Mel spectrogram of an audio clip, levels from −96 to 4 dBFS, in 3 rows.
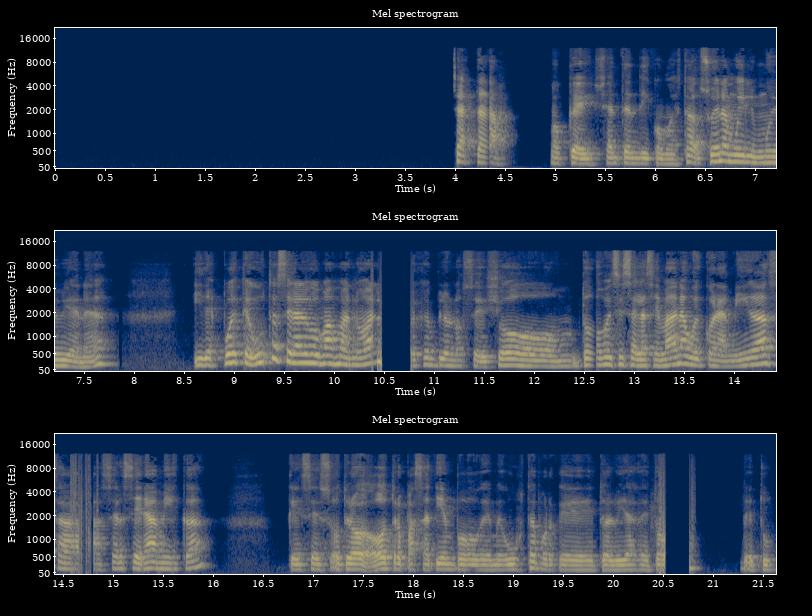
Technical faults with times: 10.37-10.80 intermittent contact
14.58-14.89 intermittent contact
20.46-20.83 intermittent contact

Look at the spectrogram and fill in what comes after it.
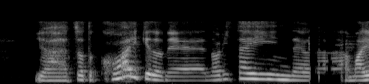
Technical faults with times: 3.12-3.45 speech suppressed in double talk
3.44-3.52 other side's voice leaking through

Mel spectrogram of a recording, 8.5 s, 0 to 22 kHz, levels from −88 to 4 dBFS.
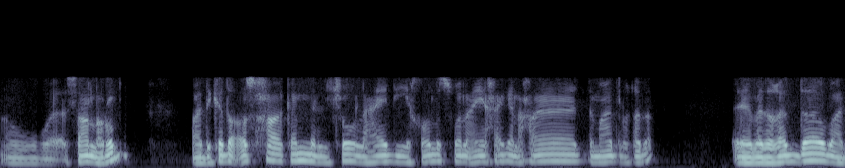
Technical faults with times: none

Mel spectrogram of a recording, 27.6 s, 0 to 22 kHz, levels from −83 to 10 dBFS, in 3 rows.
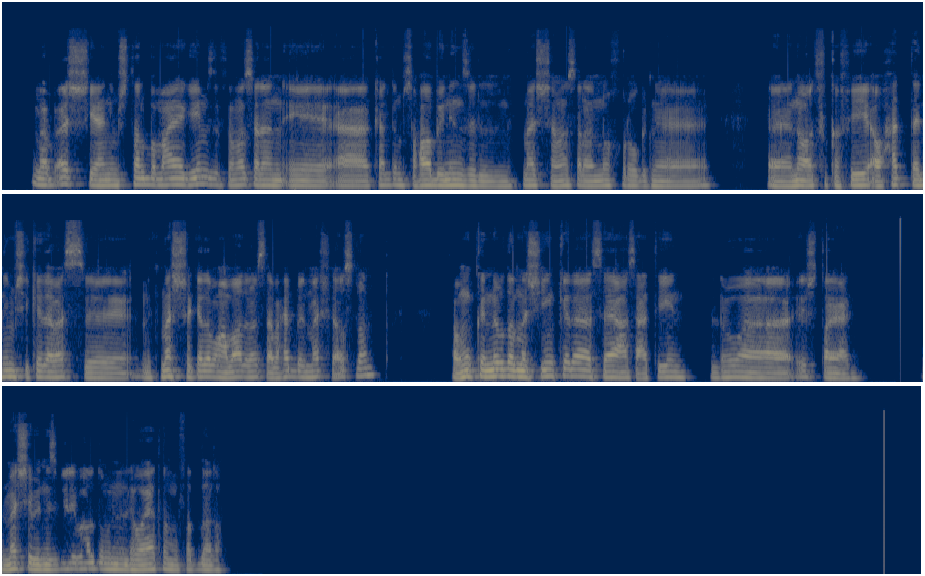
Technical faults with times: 0.10-27.61 word clock ticks

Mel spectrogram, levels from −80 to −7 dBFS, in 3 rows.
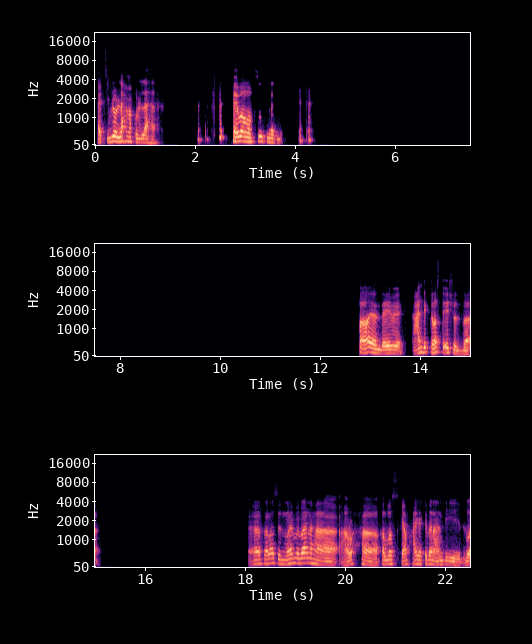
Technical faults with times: none

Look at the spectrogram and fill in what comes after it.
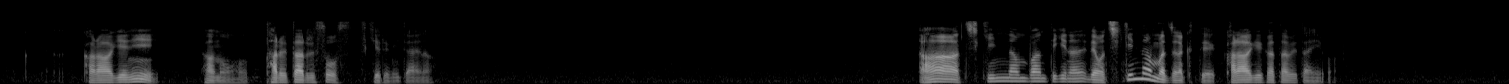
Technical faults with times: none

